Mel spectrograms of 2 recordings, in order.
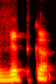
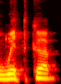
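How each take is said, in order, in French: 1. Le nom commence par un son V. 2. Le nom commence par un son W. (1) "Si ça serait en Belgique, il serait Vitcup" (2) "comme il est en Angleterre, fait que c'est Whitcup"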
